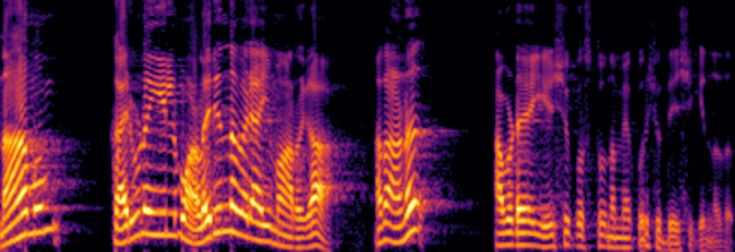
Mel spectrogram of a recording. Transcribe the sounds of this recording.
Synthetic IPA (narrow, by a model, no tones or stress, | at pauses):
naːmum | kɐɾuɳɐjilʋɐɭɐɾunːɐʋɐɾaːjimaːruɣɐ̰ | ɐðaːɳɨ | ɐʋiɽe̞je̞ːɕukrɨst̪unɐmːeːkurit͡ɕud̪ʱːe̞̰ːɕikʲːṵnːɐ̰ðɨ̰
